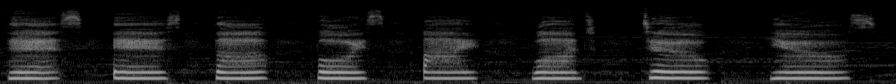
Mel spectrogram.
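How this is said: It is said at a low pitch.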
